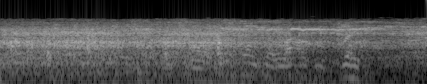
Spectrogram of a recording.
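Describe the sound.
A steady, continuous rumble of a moving passenger train, a dense droning roar that holds even throughout, with faint indistinct voices and honk-like tones mixed into the din.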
